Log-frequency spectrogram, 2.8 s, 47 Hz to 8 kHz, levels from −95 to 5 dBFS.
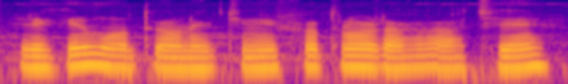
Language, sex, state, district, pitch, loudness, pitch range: Bengali, male, West Bengal, Cooch Behar, 130 Hz, -16 LUFS, 125-135 Hz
